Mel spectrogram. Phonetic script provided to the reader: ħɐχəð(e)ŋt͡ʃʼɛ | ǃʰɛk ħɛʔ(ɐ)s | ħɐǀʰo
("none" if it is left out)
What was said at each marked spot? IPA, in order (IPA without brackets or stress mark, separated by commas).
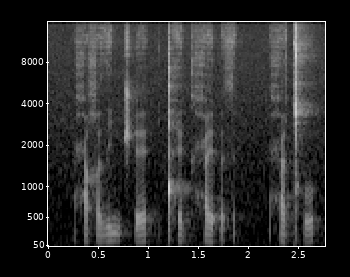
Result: i, ɐ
